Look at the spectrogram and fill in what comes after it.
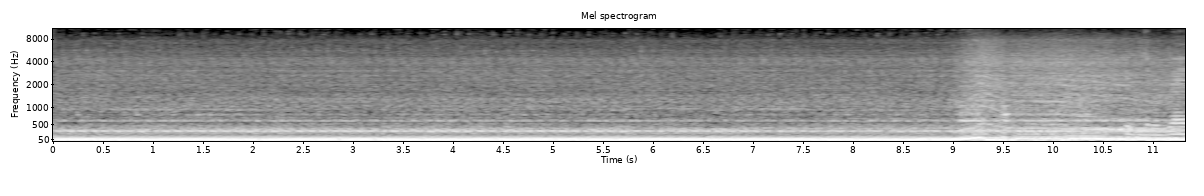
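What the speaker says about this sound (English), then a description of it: "Give a little rev with the idle stabilize." A Porsche 911 engine with Bosch CIS K-Jetronic fuel injection runs loudly and close at a steady idle, then gives a brief rev near the end.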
